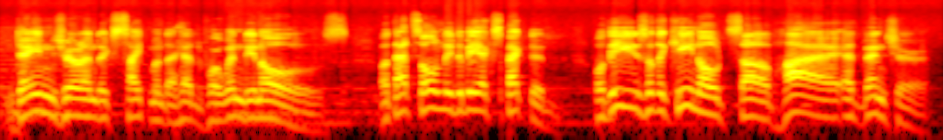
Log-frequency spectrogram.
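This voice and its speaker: A man's voice: on the high side, sing-song, moderate pace, soft background music. A man with an American accent announcing in polished, scripted vintage radio style, like a salesman. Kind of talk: 1940s-50s radio announcing, scripted narration and ad reading. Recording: dull vintage radio recording.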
